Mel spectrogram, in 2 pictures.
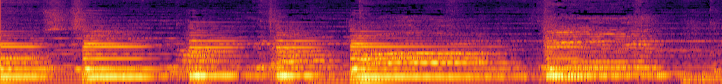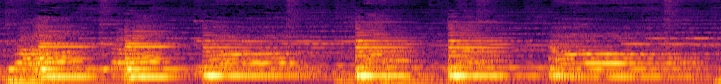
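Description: A child playing a simple beginner's piece on a digital piano, one note or chord at a time at a slow, even pace, each note decaying before the next. A woman's voice sings along with the melody.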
